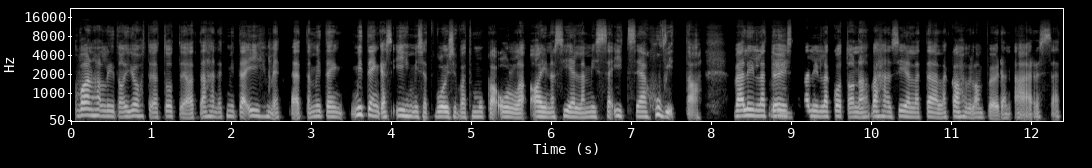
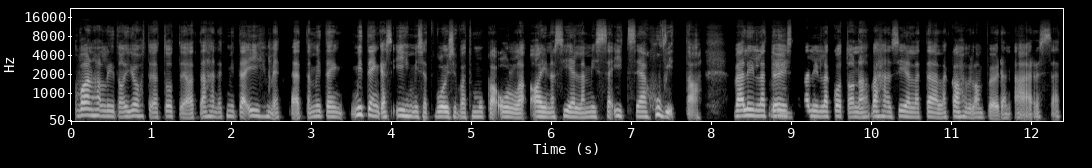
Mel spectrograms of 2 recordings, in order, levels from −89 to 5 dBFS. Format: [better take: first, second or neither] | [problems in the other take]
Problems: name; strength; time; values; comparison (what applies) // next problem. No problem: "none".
neither | none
